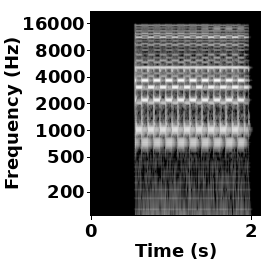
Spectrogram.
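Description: An old-style telephone bell rings in one continuous rapid trill for about a second and a half, loud, then cuts off abruptly with a brief click.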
